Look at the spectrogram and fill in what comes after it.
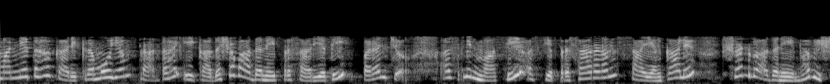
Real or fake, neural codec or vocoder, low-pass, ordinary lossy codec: fake; codec, 16 kHz, 16 kbps, FreqCodec, smaller model; 3.6 kHz; none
